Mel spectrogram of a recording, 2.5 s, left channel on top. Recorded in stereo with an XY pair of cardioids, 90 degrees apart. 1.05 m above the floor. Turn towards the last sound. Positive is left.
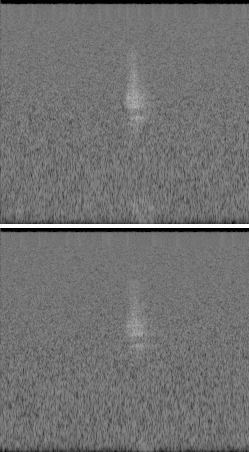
turn(degrees=35)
